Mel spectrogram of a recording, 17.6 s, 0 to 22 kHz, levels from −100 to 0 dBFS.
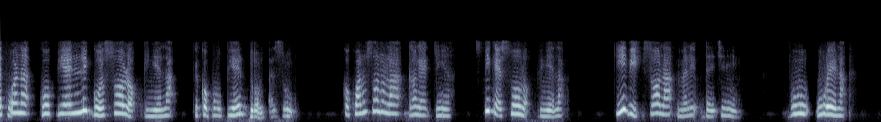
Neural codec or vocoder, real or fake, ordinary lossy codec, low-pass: codec, 16 kHz in and 24 kHz out, 0.4 kbps, LongCat-Audio-Codec, fine tuned four codebook decoder; fake; Opus, 64 kbps; 5.4 kHz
